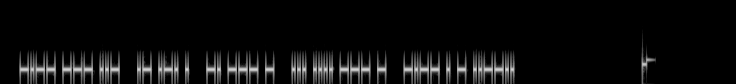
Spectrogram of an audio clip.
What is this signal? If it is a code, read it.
Morse code, heard as a keyed tone, about 44 wpm, 700 Hz. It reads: YOU ARE NOT SHOT YET?
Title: Sentences from Top 1100 Words 45wpm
